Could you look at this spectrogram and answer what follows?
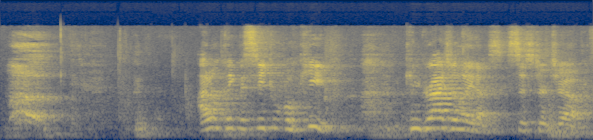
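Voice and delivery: bursting with happy news; excited. Acted. Announces the engagement in joy.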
